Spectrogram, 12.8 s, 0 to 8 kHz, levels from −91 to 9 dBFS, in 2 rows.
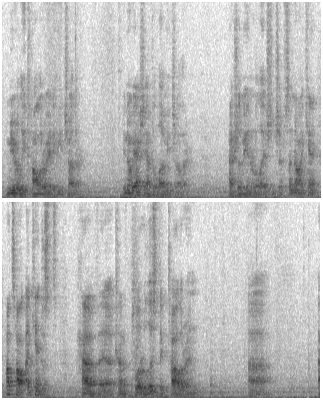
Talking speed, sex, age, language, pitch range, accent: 150 wpm, male, 20-39, English, 85-100 Hz, American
